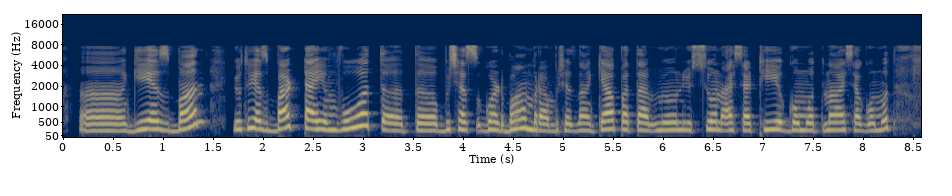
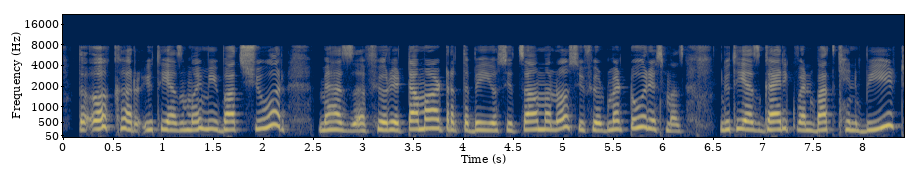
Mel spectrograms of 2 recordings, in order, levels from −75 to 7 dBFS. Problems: background sounds at intervals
